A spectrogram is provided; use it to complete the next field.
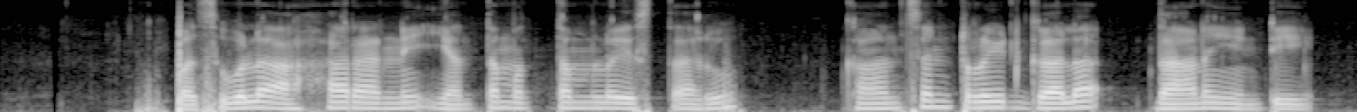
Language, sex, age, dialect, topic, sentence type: Telugu, male, 41-45, Utterandhra, agriculture, question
